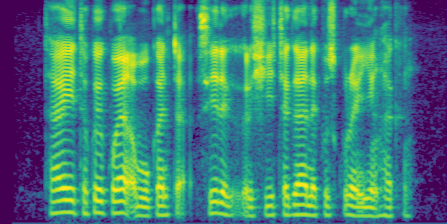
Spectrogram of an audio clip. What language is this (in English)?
Hausa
